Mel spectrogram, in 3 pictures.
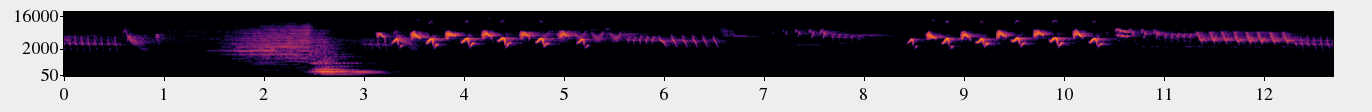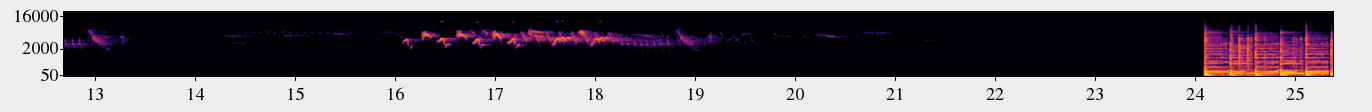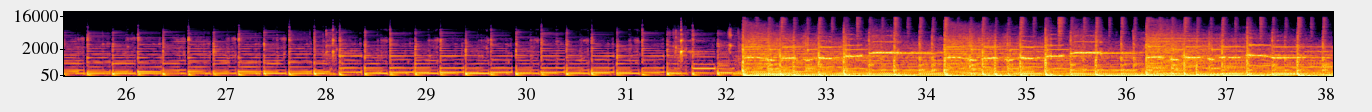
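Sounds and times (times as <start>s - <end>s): bird chirping: 0.0s - 21.6s
small bird singing high sharp notes: 1.5s - 5.8s.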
